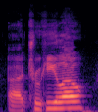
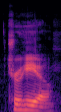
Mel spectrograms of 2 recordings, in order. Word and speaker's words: Trujillo: Am I butchering that? You butchered it. Absolutely. Well, how is it pronounced? Robert? I have no idea, but I know you butchered it. Trujillo? Trujillo. That's what it is.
